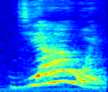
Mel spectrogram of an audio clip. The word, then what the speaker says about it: Yahweh: Yo sé que hay muchas personas que lo pronuncian de otras maneras. No, eso no es el problema. Yo no tengo nunca problema con eso, ni esa es mi discusión, ni yo me voy a poner a demostrarles que se pronuncia Yahweh.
